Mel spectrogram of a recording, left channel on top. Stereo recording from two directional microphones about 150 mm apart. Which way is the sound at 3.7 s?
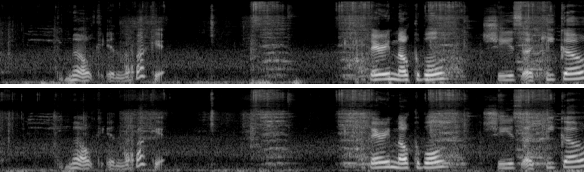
40° left (ahead or behind).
